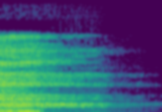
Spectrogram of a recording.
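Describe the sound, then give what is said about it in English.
A single deep breath released as a long, audible exhale during a breathing exercise, starting loud and breathy, then fading away to silence. “Take a deep breath in and a deep breath out.”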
